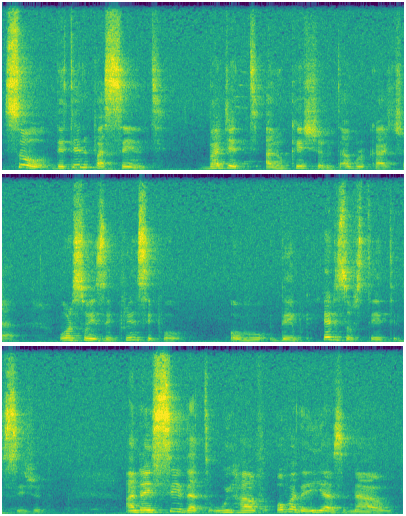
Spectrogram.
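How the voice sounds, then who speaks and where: An African-accented official of medium pitch gives formal, explanatory interview answers, heard at a distance in an echoey room. The delivery is deliberate, and key words get repeated for emphasis. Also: a little mellow, slight background noise. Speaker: government official, agriculture commissioner.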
